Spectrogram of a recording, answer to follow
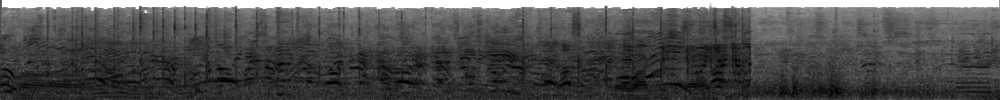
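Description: Many overlapping voices of softball players and spectators talking and calling out together, with no single clear speaker; the sound changes abruptly about seven and a half seconds in.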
